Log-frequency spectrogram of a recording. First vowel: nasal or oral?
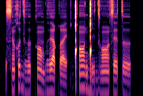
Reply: nasal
